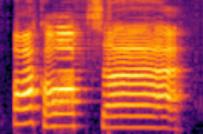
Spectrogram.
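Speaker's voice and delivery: loud, really furious yell. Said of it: "I'm really mad about it".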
